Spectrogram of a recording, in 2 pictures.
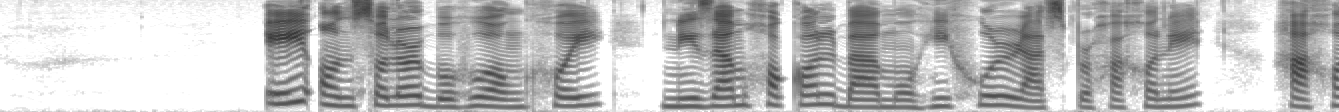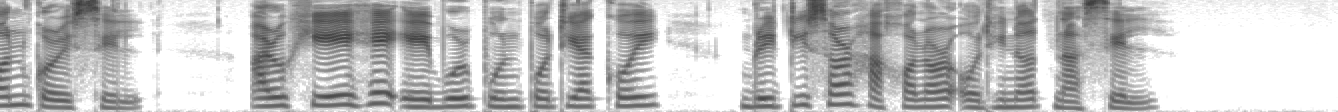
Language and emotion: Assamese, neutral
